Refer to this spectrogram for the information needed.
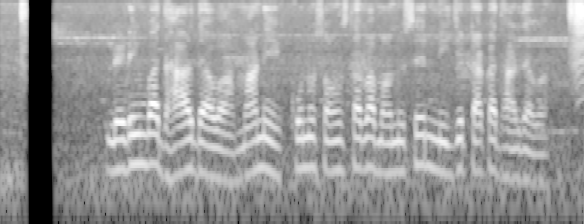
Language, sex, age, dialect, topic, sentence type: Bengali, male, 18-24, Standard Colloquial, banking, statement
